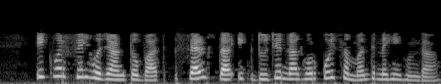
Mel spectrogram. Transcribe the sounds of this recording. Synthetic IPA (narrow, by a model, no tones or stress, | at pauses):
ɪkʋɐɾpʰɪlɦod͡ʒaːəɽ̃t̪obaːd̪sɛːlsd̪aʔɪkd̪ud͡ʒenaːlɦoːɾkoːisɐ̃mbə̃nd̪ʱnɐɦĩɦʊ̃nd̪aː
